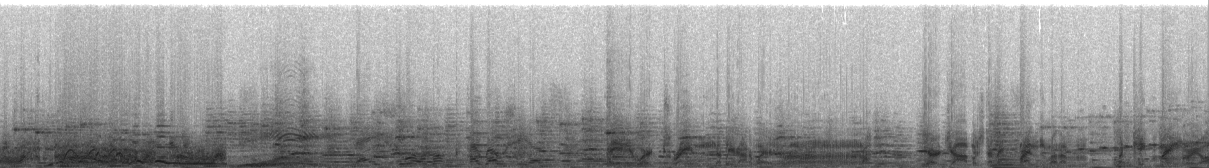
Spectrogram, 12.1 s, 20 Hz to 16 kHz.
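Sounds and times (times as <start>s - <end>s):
nasal comic vocal noises: 0.0s - 3.2s, 7.9s - 8.9s
cartoon soundtrack music: 0.0s - 12.0s.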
